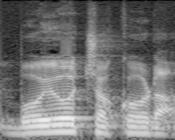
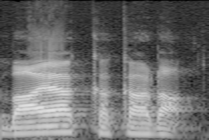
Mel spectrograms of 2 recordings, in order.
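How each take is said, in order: First: The name is said with rounded Odia vowels. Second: The name is said with English-like vowels. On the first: The speaker calls it right. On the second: The speaker calls it wrong.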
